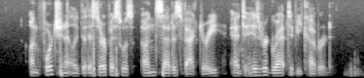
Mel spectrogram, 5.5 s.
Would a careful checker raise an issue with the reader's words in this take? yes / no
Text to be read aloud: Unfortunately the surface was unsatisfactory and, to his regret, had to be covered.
yes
